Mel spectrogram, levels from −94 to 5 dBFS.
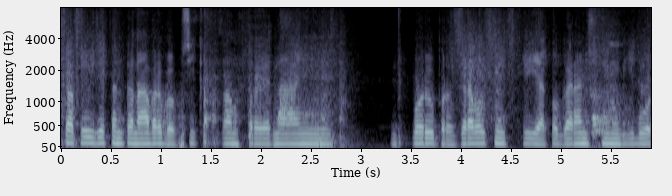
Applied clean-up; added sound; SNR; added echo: neural mask model RNNoise.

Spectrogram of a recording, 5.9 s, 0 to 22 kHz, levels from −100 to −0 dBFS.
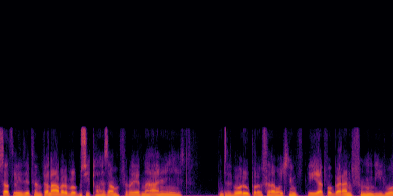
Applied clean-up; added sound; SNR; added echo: neural diffusion model UNIVERSE++.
